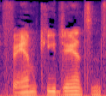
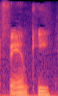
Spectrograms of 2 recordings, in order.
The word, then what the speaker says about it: Famke Janssen: Is it Famke Janssen? Famke? Right. But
